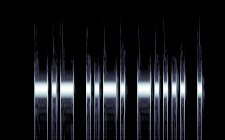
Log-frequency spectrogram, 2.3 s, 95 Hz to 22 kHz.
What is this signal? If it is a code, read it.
Morse code, heard as a keyed tone, about 28 wpm, 700 Hz. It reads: KF6E
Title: USA Call Signs - 4 Characters - Repeated 2x - 28wpm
